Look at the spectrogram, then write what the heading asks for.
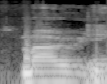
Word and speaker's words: Māori: Māori. M-A-U. Mo, as in Mo Greens? Māori. Mo. Yeah, Mo Greens. Yeah, there we go. Māori.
